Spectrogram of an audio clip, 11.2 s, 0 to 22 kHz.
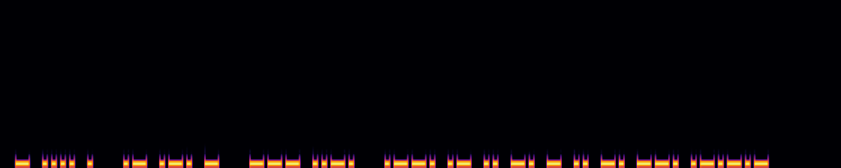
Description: Morse code, heard as a keyed tone, about 20 wpm, 700 Hz. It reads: THE ART OF PAINTING.
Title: Sentences from Top 1200 Words 20wpm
